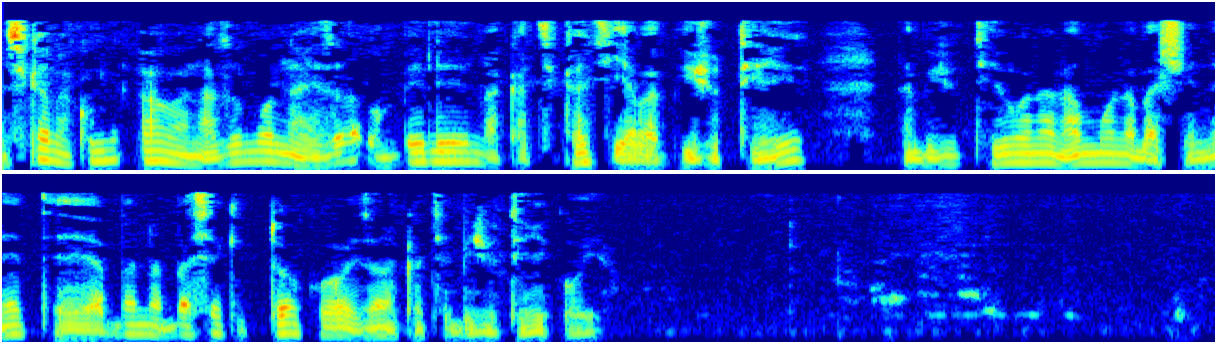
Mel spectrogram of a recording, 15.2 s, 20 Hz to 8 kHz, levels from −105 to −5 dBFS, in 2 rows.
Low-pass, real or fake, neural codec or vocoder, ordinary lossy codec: 7.2 kHz; real; none; MP3, 24 kbps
